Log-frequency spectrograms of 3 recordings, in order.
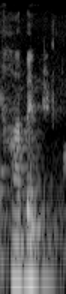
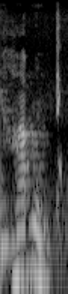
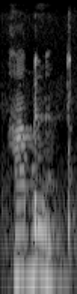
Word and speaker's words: haben: is not spoken like haben. It is only haben. Haben. You can say haben. Haben. That is, this E is like only 20% of this E is pronounced.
